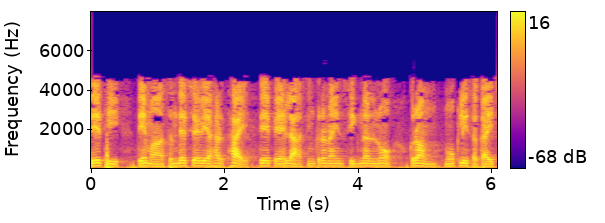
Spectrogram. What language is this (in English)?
Gujarati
